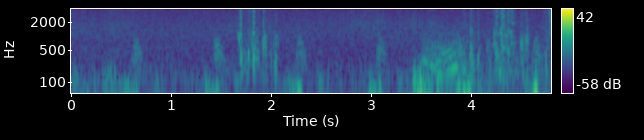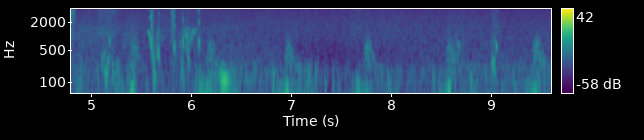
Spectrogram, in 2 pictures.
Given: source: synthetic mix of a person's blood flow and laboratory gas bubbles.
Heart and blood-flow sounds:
Doppler ultrasound of blood flow; subclavian vein
1.66-2.10 s: bubbles
3.89-4.11 s: bubbles
4.14-4.60 s: bubbles
4.71-4.84 s: bubbles
5.07-5.26 s: bubbles
5.56-5.72 s: bubbles
5.79-6.12 s: bubbles
8.63-8.71 s: bubbles
8.98-9.09 s: bubbles
From the record:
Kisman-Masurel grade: 221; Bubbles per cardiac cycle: several, 3 to 8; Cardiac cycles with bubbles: 10 to 50%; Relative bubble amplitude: barely perceptible (0.100 to 0.250); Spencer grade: 2 (many but less than half of the cardiac periods contain bubble signals, singularly or in groups); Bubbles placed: anywhere in the cardiac cycle

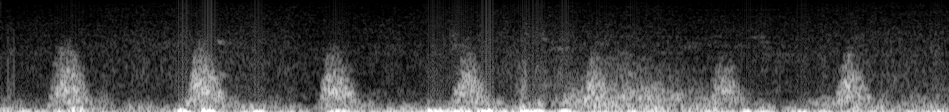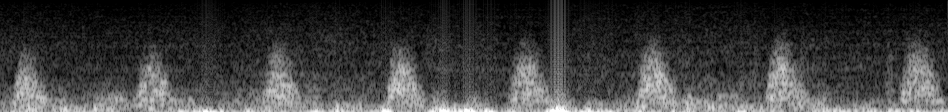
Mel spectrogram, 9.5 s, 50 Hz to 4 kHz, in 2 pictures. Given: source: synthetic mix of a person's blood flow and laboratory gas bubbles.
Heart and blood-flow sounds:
Doppler ultrasound of blood flow; subclavian vein
no bubbles
From the record:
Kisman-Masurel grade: 000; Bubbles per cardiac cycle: 0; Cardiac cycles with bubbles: 0%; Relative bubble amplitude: no bubbles discernible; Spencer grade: 0 (complete lack of bubble signals)

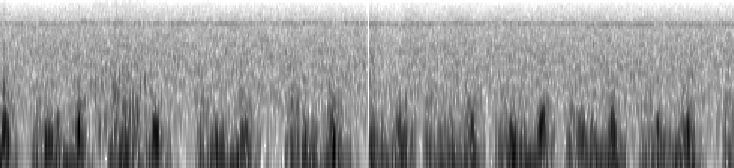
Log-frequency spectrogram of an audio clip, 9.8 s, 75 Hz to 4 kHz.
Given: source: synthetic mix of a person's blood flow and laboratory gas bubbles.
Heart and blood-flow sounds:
Doppler ultrasound of blood flow; precordium
1.24-1.45 s: bubbles
1.47-1.98 s: bubbles
From the record:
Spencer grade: 1 (occasional bubble signal discernible with the cardiac motion signal, with majority of cardiac periods free of bubbles); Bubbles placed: only in the low amplitude regions of the cardiac cycle

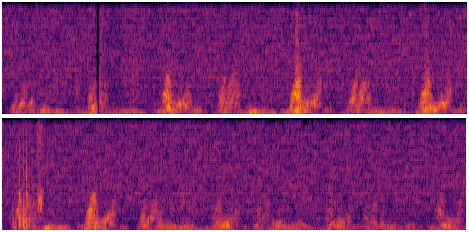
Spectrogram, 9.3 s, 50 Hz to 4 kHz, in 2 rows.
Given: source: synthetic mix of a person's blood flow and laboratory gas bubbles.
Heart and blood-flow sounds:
Doppler ultrasound of blood flow; precordium
4.21-4.28 s: bubbles
4.74-4.94 s: bubbles
4.99-5.07 s: bubbles
From the record:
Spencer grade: 1 (occasional bubble signal discernible with the cardiac motion signal, with majority of cardiac periods free of bubbles); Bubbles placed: anywhere in the cardiac cycle

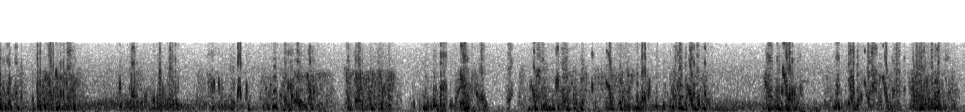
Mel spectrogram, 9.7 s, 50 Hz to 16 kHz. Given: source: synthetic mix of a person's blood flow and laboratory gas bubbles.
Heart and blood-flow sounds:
Doppler ultrasound of blood flow; subclavian vein
0.00-0.27 s: bubbles
0.30-0.82 s: bubbles
1.17-1.84 s: bubbles
2.07-2.56 s: bubbles
2.60-3.33 s: bubbles
3.44-3.97 s: bubbles
4.12-4.92 s: bubbles
5.06-5.17 s: bubbles
5.28-7.15 s: bubbles
7.61-8.07 s: bubbles
8.32-9.60 s: bubbles
From the record:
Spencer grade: 4 (maximum detectable bubble signal sounding continuously throughout systole and diastole of every cardiac period, and overriding the amplitude of the normal cardiac signals); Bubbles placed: anywhere in the cardiac cycle

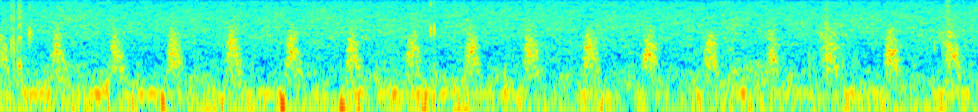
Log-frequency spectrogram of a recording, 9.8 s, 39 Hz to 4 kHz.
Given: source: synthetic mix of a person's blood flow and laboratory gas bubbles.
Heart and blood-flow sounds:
Doppler ultrasound of blood flow; subclavian vein
0.00-0.33 s: bubbles
4.13-4.19 s: bubbles
4.26-4.38 s: bubbles
8.07-8.46 s: bubbles
9.33-9.54 s: bubbles
From the record:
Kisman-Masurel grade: 122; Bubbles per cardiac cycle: 1 to 2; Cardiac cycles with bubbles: 10 to 50%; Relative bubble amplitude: moderate (0.250 to 0.450); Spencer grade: 2 (many but less than half of the cardiac periods contain bubble signals, singularly or in groups); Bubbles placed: anywhere in the cardiac cycle

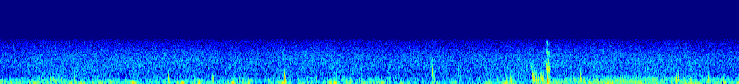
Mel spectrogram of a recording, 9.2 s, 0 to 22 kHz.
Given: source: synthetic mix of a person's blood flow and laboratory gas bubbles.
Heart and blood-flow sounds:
Doppler ultrasound of blood flow; subclavian vein
5.38-5.46 s: bubbles
6.62-6.71 s: bubbles
6.80-6.91 s: bubbles
From the record:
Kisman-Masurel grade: 221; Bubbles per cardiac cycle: several, 3 to 8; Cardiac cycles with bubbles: 10 to 50%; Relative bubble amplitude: barely perceptible (0.100 to 0.250); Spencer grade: 2 (many but less than half of the cardiac periods contain bubble signals, singularly or in groups); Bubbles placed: anywhere in the cardiac cycle

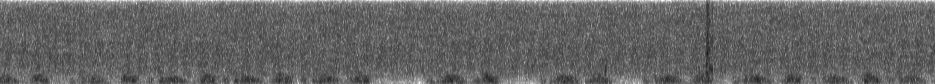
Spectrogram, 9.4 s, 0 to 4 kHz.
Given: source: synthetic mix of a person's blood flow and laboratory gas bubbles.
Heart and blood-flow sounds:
Doppler ultrasound of blood flow; precordium
6.03-6.10 s: bubbles
7.04-7.16 s: bubbles
From the record:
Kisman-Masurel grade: 113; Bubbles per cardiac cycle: 1 to 2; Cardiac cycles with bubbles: 1 to 10%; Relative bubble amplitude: loud (0.450 to 0.775); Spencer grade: 1 (occasional bubble signal discernible with the cardiac motion signal, with majority of cardiac periods free of bubbles); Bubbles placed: only in the low amplitude regions of the cardiac cycle

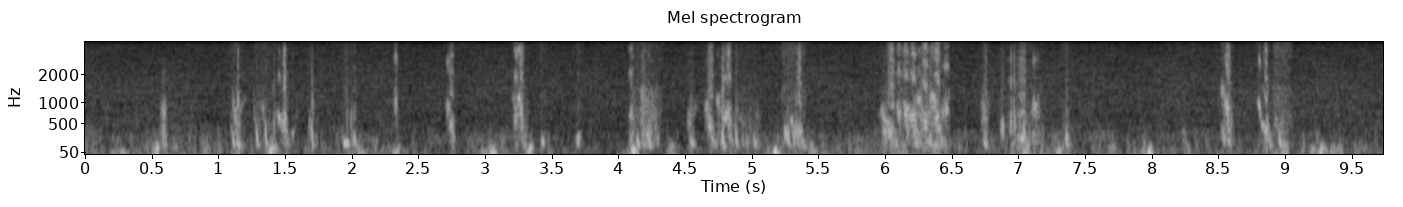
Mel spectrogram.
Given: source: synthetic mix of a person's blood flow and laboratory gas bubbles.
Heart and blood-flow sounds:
Doppler ultrasound of blood flow; subclavian vein
1.08-1.21 s: bubbles
1.26-1.59 s: bubbles
1.66-1.75 s: bubbles
1.92-2.06 s: bubbles
2.31-2.36 s: bubbles
2.70-2.79 s: bubbles
3.20-3.33 s: bubbles
3.42-3.47 s: bubbles
3.67-3.75 s: bubbles
4.08-4.33 s: bubbles
4.51-4.60 s: bubbles
4.64-5.08 s: bubbles
5.21-5.42 s: bubbles
5.96-6.50 s: bubbles
6.71-6.79 s: bubbles
6.85-7.20 s: bubbles
7.32-7.42 s: bubbles
8.51-8.62 s: bubbles
8.77-9.06 s: bubbles
From the record:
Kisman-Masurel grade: 232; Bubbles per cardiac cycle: several, 3 to 8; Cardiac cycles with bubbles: 50 to 99%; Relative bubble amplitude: moderate (0.250 to 0.450); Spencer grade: 3 (all of the cardiac periods contain showers or single bubble signals, but not dominating or overriding the cardiac motion signals); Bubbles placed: anywhere in the cardiac cycle

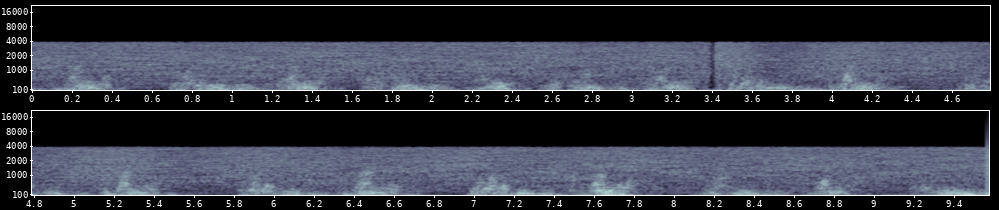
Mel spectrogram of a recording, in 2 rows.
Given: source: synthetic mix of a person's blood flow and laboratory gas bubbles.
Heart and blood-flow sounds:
Doppler ultrasound of blood flow; precordium
no bubbles
From the record:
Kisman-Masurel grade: 000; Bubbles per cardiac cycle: 0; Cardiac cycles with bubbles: 0%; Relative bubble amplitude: no bubbles discernible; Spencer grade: 0 (complete lack of bubble signals)

